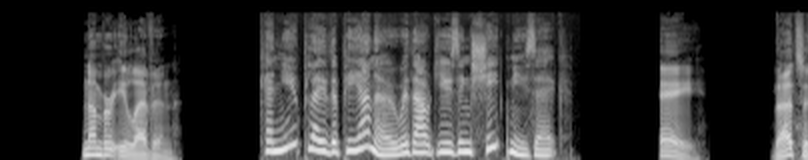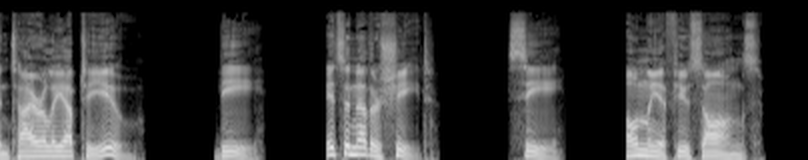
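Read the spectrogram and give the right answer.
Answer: C: Only a few songs.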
